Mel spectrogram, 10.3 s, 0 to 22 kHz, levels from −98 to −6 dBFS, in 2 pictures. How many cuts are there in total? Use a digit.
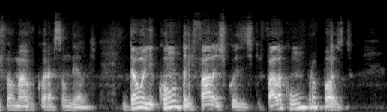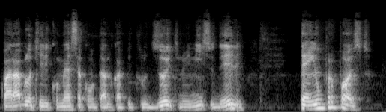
0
